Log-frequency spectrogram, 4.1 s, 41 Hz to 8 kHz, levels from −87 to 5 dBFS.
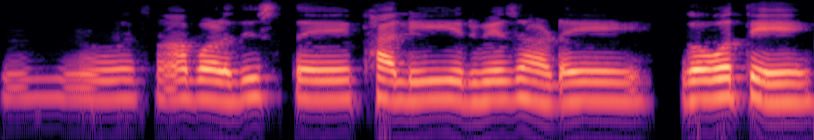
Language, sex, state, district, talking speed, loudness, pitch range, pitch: Marathi, female, Maharashtra, Aurangabad, 145 wpm, -16 LUFS, 180-195 Hz, 190 Hz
